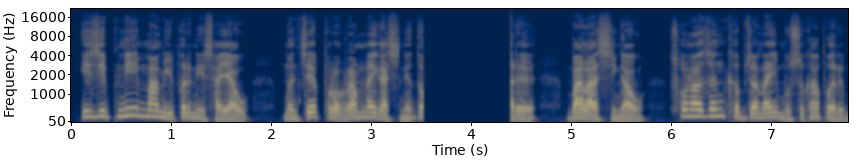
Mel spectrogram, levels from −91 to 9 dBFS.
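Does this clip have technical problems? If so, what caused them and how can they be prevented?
Yes. The input path was most likely interrupted by a loose connection, a dropped wireless link or an accidental mute, while the recorder kept writing silence. This audio dropout to silence runs from 3.52 to 4.39 s: the speech cuts off abruptly and about 0.87 s is replaced by silence, with no room tone underneath. It then resumes mid-flow at "आरो बाला सिङाव सनाजों", and whatever was said in the gap is lost. Securing cables and connectors, monitoring input levels during recording, and avoiding unstable wireless links would prevent it.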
